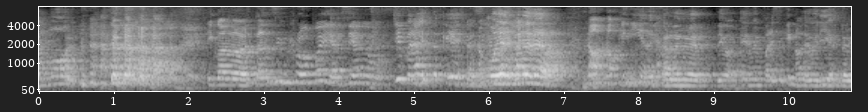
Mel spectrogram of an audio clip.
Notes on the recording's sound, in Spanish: Llegamos al final del año y lo cerramos con público, birra y música en vivo.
